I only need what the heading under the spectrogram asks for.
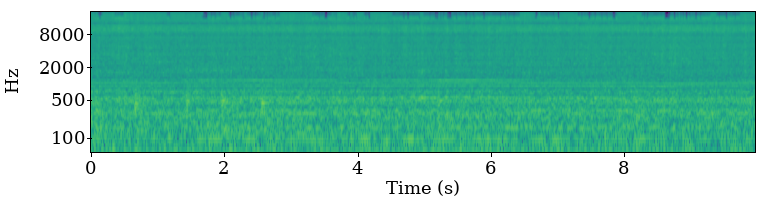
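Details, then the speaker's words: Heil ICP gas furnace, no-heat call, badly installed: draft inducer blower hums steadily with soft wet churning underneath; inducer housing full of water with no drain. "no drain on the bottom of this blower right here and it is full of water i can hear it"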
